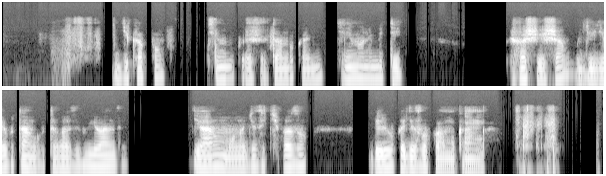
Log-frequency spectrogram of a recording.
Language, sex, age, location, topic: Kinyarwanda, male, 25-35, Kigali, health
